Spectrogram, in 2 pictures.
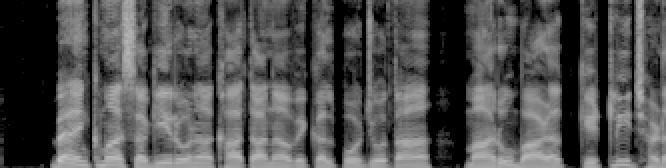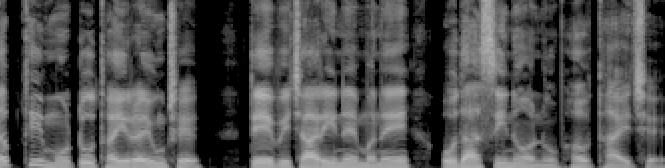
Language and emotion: Gujarati, sad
